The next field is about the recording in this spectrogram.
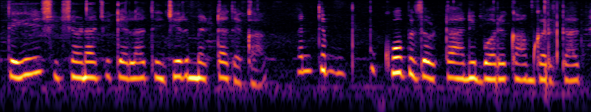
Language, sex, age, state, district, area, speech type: Goan Konkani, female, 18-30, Goa, Salcete, rural, spontaneous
